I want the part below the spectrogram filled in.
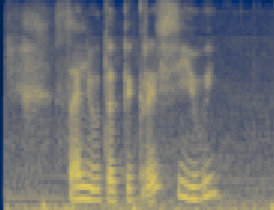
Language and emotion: Russian, positive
